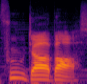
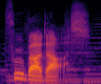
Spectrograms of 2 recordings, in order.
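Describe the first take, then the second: First: The second syllable is 'da', the third 'bas'. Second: The second syllable is 'ba', the third 'das'. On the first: The speaker calls it wrong. "I've been saying the syllables in the wrong order" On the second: The speaker calls it right. "It's Fu-ba-das"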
